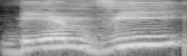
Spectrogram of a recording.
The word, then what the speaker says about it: BMW: of a German car whereas BMW is actually BMV in German too much information isn't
